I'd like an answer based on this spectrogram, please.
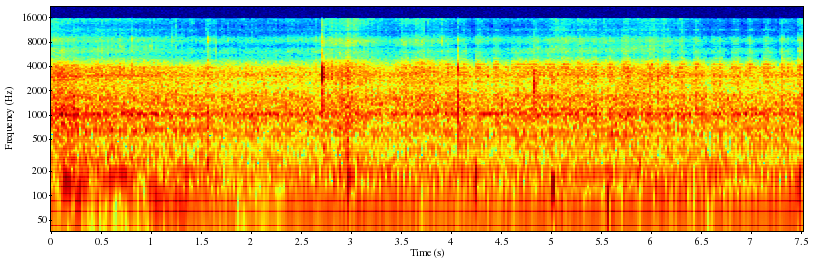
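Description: A fishing boat's engine idling steadily with a low, even hum, with a few sharp knocks about a third of the way in.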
